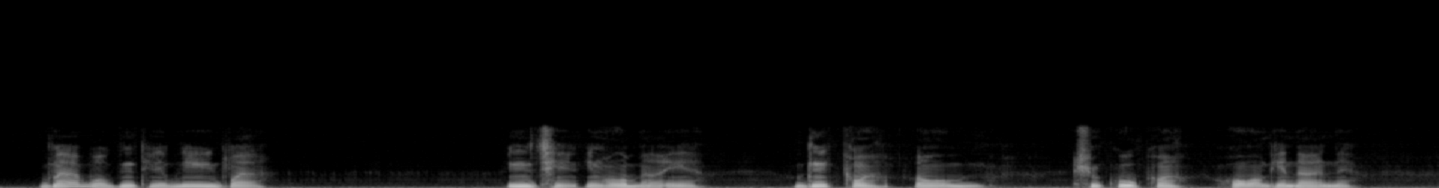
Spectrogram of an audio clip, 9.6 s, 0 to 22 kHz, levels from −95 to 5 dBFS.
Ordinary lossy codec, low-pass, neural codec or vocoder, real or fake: none; 7.2 kHz; autoencoder, 22.05 kHz, a latent of 192 numbers a frame, VITS, trained on many speakers; fake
